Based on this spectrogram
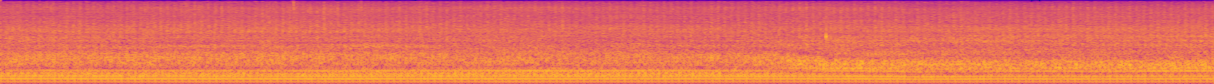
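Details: Toro self-propelled mower with Kohler engine, after cleaning spark plug with carb cleaner restored spark: even, steady drone with clean hum; speed dips briefly, then holds; runs smoothly, no misses.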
